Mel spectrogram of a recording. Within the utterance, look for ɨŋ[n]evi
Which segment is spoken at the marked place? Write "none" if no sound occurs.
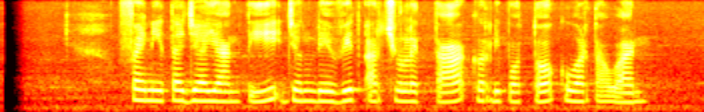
d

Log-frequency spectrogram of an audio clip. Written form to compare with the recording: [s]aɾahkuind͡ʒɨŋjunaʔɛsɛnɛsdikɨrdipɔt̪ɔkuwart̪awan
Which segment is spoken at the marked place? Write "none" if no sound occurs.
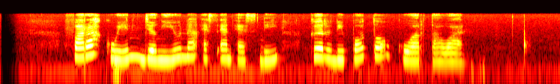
f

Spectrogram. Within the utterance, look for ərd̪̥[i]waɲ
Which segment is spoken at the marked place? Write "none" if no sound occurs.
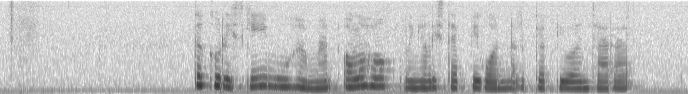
i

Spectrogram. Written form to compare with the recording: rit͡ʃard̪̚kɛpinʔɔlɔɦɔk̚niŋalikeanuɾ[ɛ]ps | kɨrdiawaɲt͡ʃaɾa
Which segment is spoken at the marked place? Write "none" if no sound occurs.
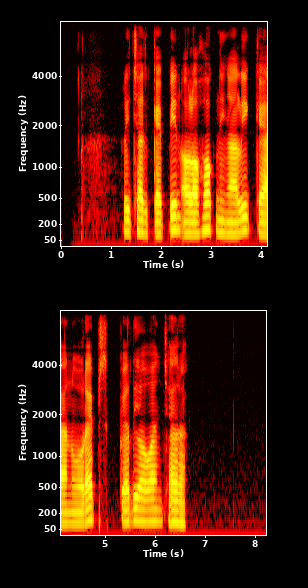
ɛ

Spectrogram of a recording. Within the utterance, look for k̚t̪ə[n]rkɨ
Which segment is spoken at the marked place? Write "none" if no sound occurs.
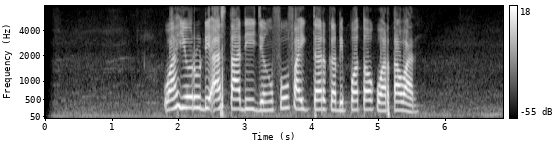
none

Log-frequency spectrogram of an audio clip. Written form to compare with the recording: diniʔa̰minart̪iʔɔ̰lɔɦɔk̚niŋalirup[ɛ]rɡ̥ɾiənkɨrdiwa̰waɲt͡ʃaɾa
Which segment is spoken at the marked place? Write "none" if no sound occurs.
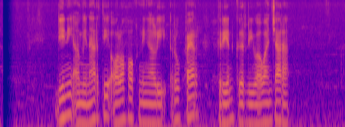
ɛ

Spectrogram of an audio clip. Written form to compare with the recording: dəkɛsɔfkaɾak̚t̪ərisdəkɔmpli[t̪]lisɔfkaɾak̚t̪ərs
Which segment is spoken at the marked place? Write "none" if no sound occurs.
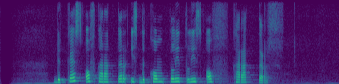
t̪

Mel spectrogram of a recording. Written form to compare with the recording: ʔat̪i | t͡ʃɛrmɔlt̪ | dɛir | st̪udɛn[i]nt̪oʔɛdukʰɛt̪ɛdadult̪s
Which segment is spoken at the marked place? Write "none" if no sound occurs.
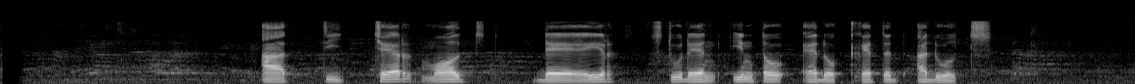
i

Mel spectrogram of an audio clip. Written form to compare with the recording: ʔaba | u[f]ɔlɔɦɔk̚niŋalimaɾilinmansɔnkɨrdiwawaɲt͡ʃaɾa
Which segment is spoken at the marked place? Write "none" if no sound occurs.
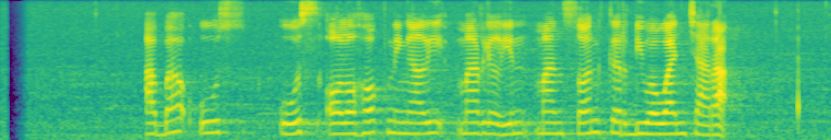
s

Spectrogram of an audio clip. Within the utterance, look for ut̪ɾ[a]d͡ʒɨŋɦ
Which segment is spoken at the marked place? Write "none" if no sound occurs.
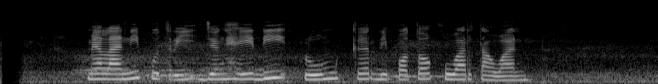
i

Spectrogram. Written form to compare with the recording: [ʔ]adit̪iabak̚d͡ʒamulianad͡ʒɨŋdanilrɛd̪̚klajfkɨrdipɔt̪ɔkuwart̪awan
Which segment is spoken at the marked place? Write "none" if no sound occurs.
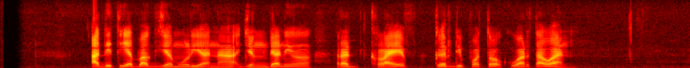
ʔ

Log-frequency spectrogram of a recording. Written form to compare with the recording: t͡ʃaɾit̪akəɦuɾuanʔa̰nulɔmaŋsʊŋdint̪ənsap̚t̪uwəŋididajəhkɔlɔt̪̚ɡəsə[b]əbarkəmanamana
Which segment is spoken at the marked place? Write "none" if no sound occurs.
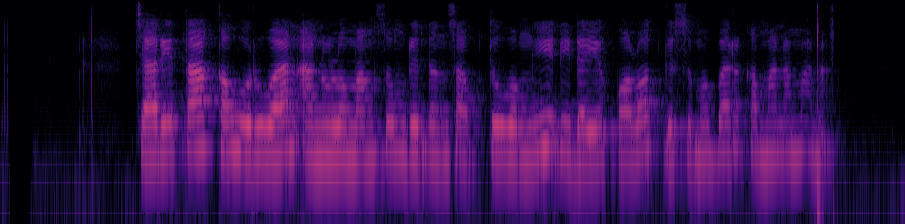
m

